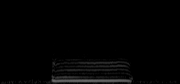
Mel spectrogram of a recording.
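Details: One drawn-out snore from a sleeping domestic cat, compared to a little pig, steady and low-pitched with a nasal buzzing quality, about three quarters of a second long in a quiet room.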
